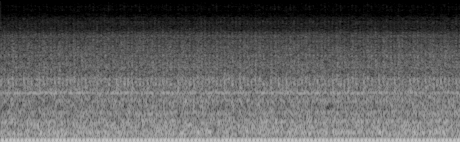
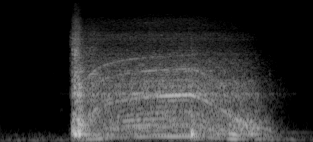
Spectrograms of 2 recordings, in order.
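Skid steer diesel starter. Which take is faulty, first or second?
second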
